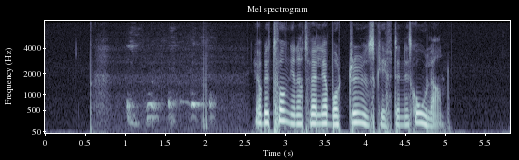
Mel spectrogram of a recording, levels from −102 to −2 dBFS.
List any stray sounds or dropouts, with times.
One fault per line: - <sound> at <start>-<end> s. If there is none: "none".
- laugh at 1.0-2.2 s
